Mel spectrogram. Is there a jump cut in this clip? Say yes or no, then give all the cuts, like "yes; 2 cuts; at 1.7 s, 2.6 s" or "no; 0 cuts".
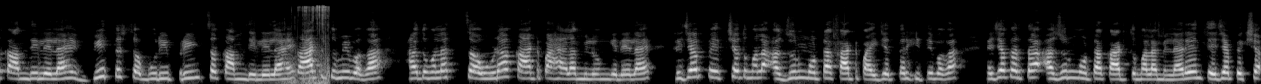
yes; 1 cut; at 2.9 s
